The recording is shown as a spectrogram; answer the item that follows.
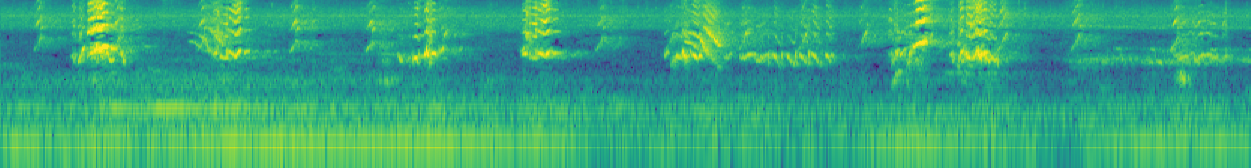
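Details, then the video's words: Rainbow lorikeets at routine feeding time give harsh, buzzy screeches and chattering chirps in short clusters, several birds together over a constant low mechanical hum. "Daily routine feeding Rainbow Lorikeets"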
